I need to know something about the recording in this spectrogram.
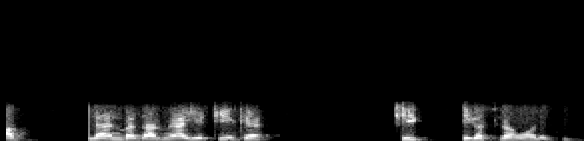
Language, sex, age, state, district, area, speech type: Urdu, male, 18-30, Bihar, Purnia, rural, conversation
